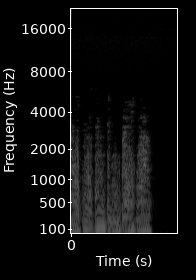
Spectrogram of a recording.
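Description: Heavily distorted electric bass line, isolated from the original recording by stem separation: a run of short, evenly repeated notes that stops about a second and a half in. The tone is very gritty, a sign of the distortion on the original bass.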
